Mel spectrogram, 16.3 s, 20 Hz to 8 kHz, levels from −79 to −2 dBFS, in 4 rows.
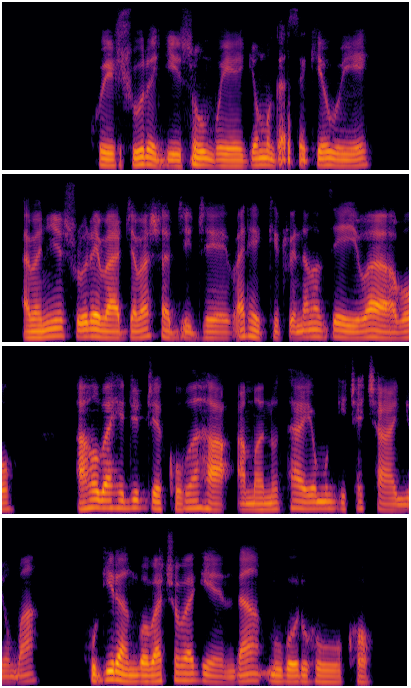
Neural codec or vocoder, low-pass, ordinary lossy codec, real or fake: codec, 16 kHz, 1 kbps, X-Codec, HuBERT features, trained on LibriSpeech; 7.2 kHz; Opus, 24 kbps; fake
